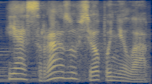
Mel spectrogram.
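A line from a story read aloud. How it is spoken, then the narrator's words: Soft. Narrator (Russian): произнесла она мягко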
